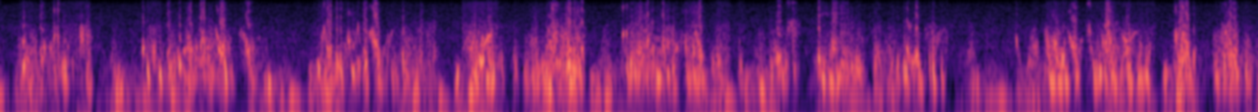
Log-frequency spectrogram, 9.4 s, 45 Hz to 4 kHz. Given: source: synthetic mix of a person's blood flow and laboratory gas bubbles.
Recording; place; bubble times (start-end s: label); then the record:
Doppler ultrasound of blood flow; precordium
0.12-0.71 s: bubbles
1.04-1.96 s: bubbles
2.35-3.29 s: bubbles
3.46-3.81 s: bubbles
3.85-4.40 s: bubbles
4.64-5.48 s: bubbles
5.53-5.60 s: bubbles
5.76-6.01 s: bubbles
6.11-7.11 s: bubbles
7.59-7.67 s: bubbles
7.73-8.66 s: bubbles
8.78-8.99 s: bubbles
9.09-9.40 s: bubbles
From the record:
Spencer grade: 4 (maximum detectable bubble signal sounding continuously throughout systole and diastole of every cardiac period, and overriding the amplitude of the normal cardiac signals); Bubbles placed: only in the low amplitude regions of the cardiac cycle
